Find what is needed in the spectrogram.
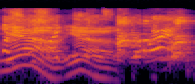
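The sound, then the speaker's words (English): A dog lets out loud, drawn-out vocal barks that rise and fall in pitch, running continuously with barely a pause. “There's a dog back. Oh, no, he wants to that. Say hi very loudly on repeat.”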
